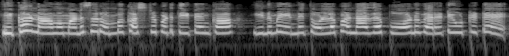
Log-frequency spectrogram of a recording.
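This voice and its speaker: A woman's voice: very high voice, flat delivery, a little fast, pushed and bright, exaggerated voice. A woman voicing a shy, tearful young woman who speaks in a hesitant, pleading way. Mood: anxious.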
